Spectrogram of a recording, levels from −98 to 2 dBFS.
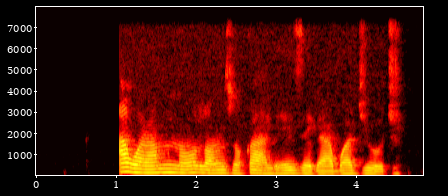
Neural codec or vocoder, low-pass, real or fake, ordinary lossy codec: none; 7.2 kHz; real; none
